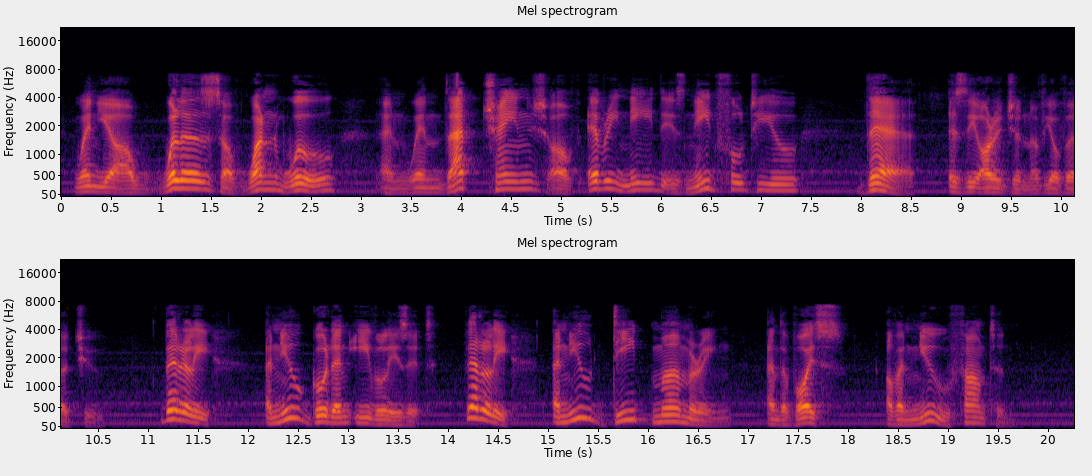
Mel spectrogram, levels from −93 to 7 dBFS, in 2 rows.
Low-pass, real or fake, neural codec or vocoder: 7.2 kHz; real; none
